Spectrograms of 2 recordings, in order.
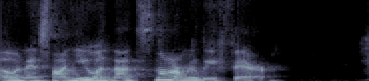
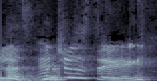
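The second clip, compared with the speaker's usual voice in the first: laughing; 11 semitones higher than usual. Real, not acted. Amused reaction.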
